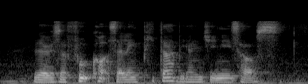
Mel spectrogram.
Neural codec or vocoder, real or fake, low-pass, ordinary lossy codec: none; real; none; none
